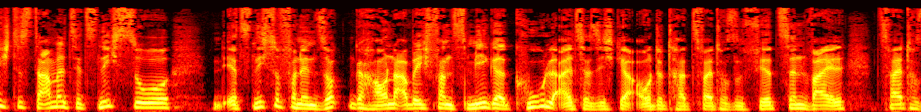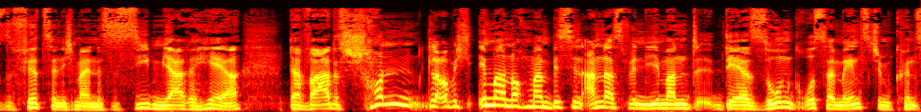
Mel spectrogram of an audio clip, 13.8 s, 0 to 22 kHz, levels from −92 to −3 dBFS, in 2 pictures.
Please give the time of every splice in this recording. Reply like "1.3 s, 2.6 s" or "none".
none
